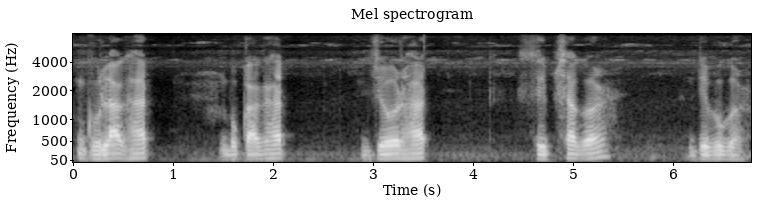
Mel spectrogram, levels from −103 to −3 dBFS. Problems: background sounds at intervals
